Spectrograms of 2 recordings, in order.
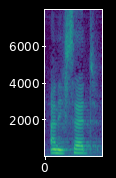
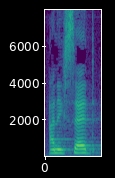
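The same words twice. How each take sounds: The two takes are said the same way.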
